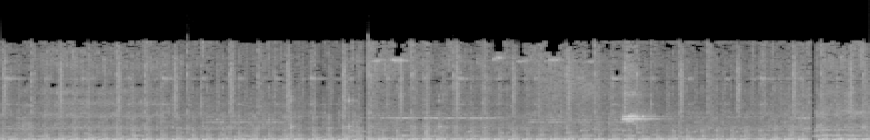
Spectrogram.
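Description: A motorcycle engine chugs steadily up close.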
